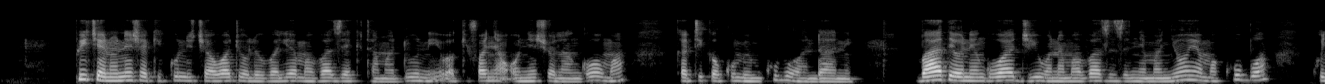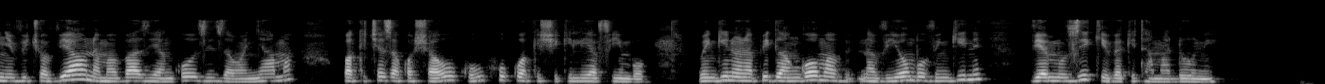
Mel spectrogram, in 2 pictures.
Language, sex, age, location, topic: Swahili, female, 36-49, Nairobi, government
